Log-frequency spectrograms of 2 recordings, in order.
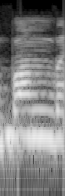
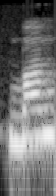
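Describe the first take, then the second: First: बम्ब with a sounded final b; wrong pronunciation. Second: बम with silent b, ending on m; correct pronunciation. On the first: Teacher showing the wrong बम्ब to students. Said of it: "बम्ब नहीं कहते हैं". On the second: Teacher telling class it is बम, not बम्ब. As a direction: say बम, no b at the end. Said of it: "बम कहते हैं". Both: Shown as a demonstration.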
